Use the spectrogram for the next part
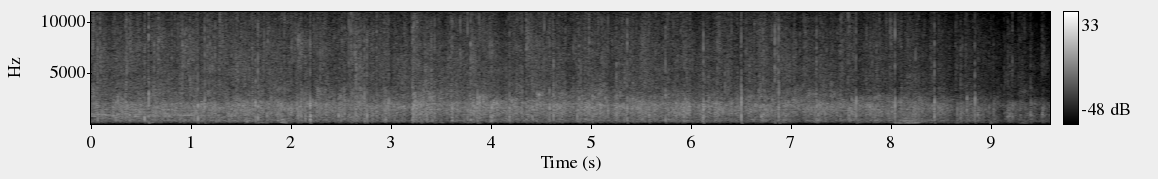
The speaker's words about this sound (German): Du hast da einen Applaus verdient. Steh mal auf, bitte sehr.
